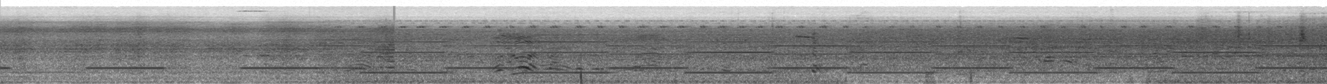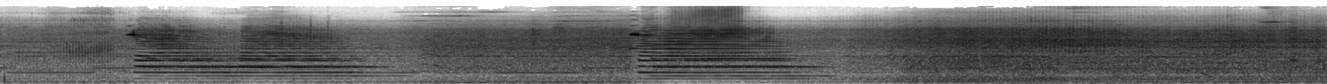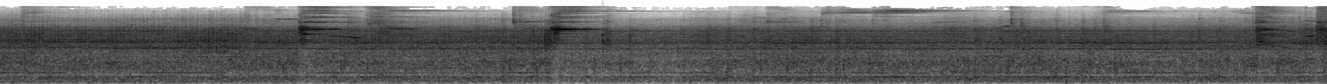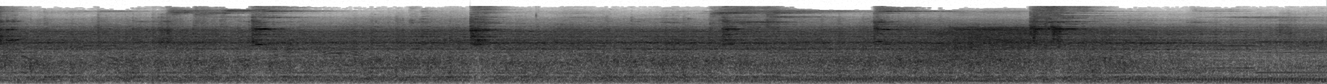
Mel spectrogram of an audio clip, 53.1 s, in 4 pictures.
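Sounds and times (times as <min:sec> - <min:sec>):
level crossing warning tone: 0:00.0 - 0:21.5, 0:22.6 - 0:53.0
locomotive horn blasts: 0:02.6 - 0:17.4, 0:19.6 - 0:21.7
train wheels clickety-clack: 0:12.3 - 0:15.0, 0:21.9 - 0:53.0
wheel squeals: 0:31.7 - 0:32.7.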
